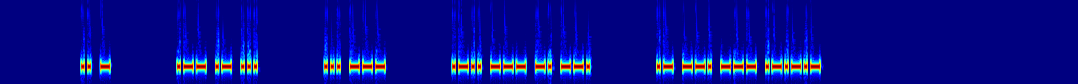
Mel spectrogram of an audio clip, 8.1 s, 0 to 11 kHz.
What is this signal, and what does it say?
Morse code, heard as a keyed tone, about 51 wpm, 700 Hz. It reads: IT WAS SO LONG AGO.
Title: 3x Word-Spacing - Sentences from Top 500 Words - 50wpm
